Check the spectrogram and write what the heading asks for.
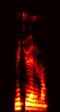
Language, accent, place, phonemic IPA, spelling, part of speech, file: French, France, Lyon, /my.tɥɛl.mɑ̃/, mutuellement, adverb, LL-Q150 (fra)-mutuellement.wav
- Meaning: reciprocally; to each other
